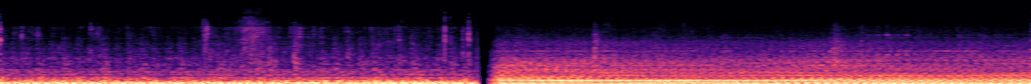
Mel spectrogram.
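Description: Fishing boat's engine running steadily and loud. The sound breaks off for an instant about two and a half seconds in and comes back with a stronger, steadier hum.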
